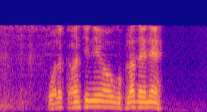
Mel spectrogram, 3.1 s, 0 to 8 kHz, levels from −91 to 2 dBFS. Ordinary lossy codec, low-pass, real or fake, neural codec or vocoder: AAC, 16 kbps; 7.2 kHz; fake; codec, 16 kHz, 0.4 kbps, LongCat-Audio-Codec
